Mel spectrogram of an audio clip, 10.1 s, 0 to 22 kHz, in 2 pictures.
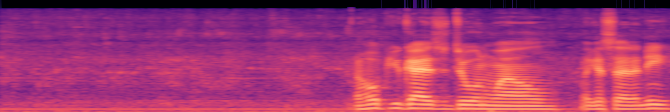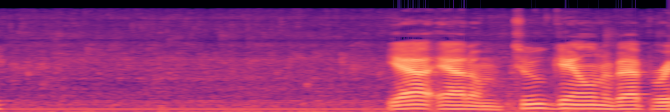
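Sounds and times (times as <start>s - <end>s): low steady hum: 0.0s - 10.0s
running water hiss: 0.0s - 10.0s.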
